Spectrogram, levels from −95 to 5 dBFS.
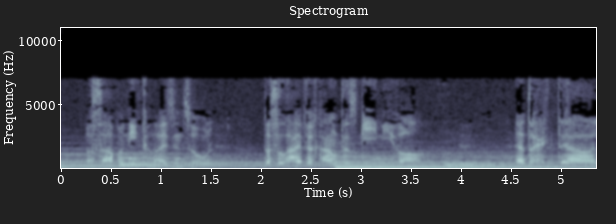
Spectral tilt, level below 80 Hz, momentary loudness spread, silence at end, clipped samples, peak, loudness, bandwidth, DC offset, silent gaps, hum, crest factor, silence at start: -5.5 dB/octave; -34 dBFS; 6 LU; 0 s; under 0.1%; -4 dBFS; -20 LUFS; 7.4 kHz; 0.4%; none; none; 16 dB; 0 s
